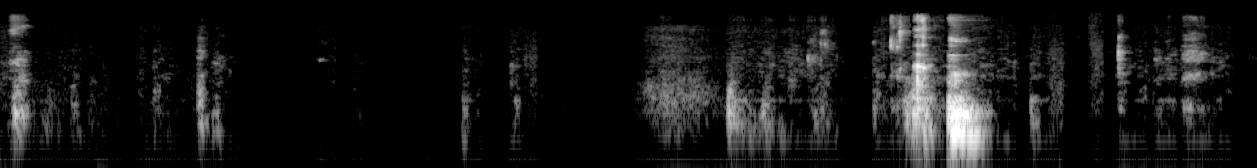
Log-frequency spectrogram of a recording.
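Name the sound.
sipping water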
